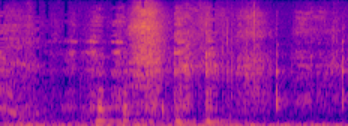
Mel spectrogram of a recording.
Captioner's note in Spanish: risitas nerviosas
